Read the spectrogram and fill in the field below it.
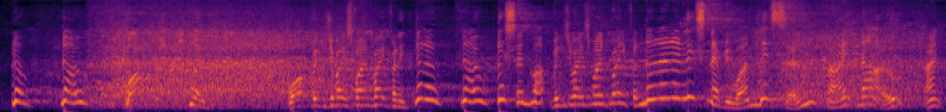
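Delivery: high-pitched flustered protest to the tweeter; flustered denial. Acted. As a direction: scramble to deny in a panic. Panicked denial in retold argument.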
